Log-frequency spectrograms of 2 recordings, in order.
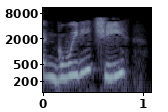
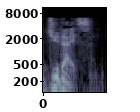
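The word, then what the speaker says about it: Giudice: The Chicago family says Teresa Guidici. – On the show, they pronounce it Judice.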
